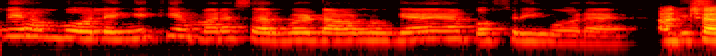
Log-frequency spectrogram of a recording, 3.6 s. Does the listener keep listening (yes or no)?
no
